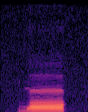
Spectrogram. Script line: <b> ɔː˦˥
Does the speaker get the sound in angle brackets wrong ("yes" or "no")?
no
